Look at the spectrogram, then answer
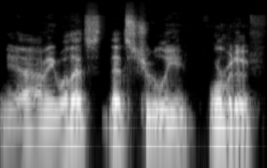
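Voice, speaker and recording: Low-voiced reflective man, Spanish native. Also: normal speed, a little mellow, no echo, studio quality. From Miami, United States. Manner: reflective and earnest, with frequent self-restarts. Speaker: guest, sports executive. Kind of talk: conversational interview.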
